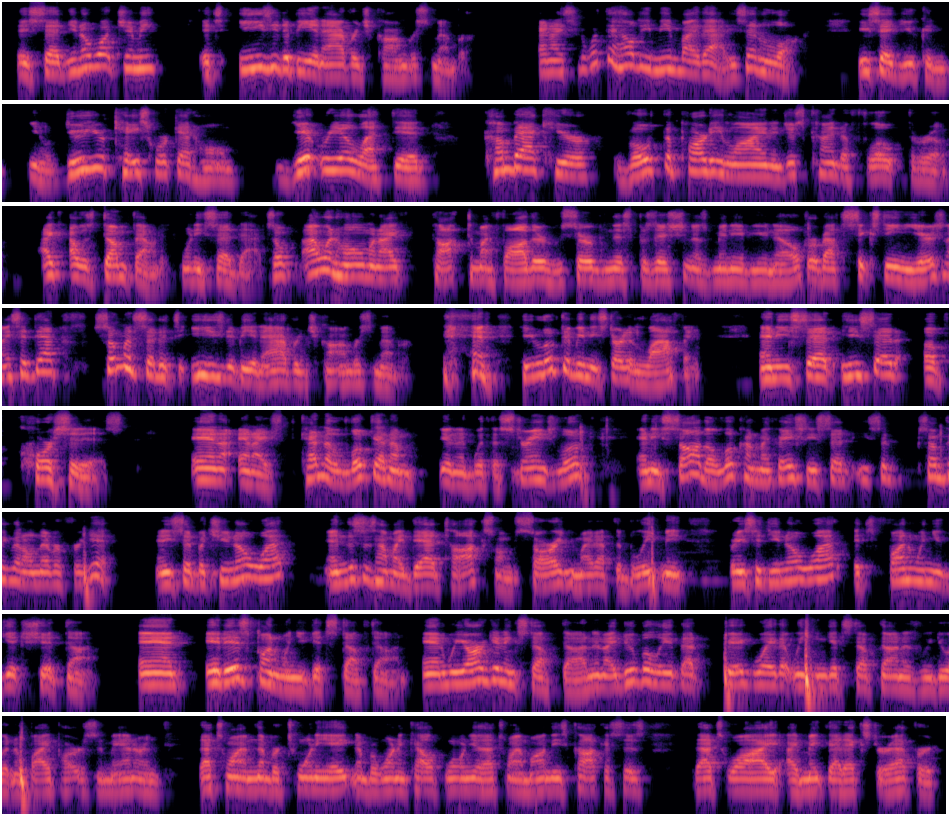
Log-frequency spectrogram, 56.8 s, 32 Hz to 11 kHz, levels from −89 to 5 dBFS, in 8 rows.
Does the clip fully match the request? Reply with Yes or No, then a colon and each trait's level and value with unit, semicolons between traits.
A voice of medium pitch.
Yes: medium, 165 Hz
